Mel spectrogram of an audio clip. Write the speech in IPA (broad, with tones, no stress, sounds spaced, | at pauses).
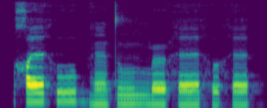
χ ɛː˦ h uː˦ bʱ ɛ̃˨ t ũː˨ ŋ͡m ə˞˨ h ɛː˨ h ʊ˨ h ɛ˦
